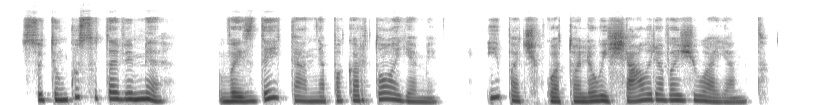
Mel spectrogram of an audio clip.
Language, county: Lithuanian, Šiauliai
